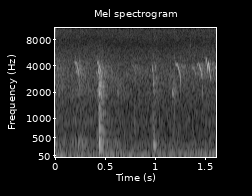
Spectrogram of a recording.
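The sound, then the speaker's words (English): A wild bird passes over the trailhead of the Cataract Trail at about 10:15, giving a series of short, high chirping calls, with two louder, harsher notes standing out against a steady low rumble of background noise. “I'm now at the trailhead of the Cataract Trail, and that was a wild bird flying over.”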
